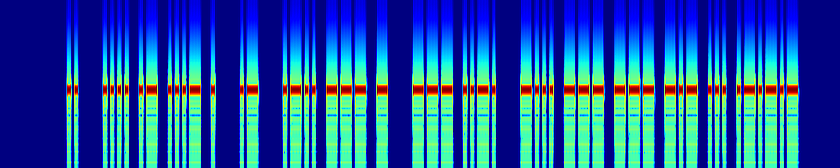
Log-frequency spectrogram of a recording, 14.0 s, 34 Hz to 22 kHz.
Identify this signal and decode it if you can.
Morse code, heard as a keyed tone, about 21 wpm, 700 Hz. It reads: I HAVE A LOT OF BOOKS.
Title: Sentences with 5-Word Phrases - 20wpm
